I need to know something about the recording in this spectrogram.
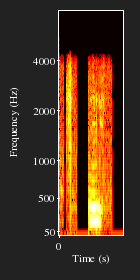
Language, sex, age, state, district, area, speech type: Santali, male, 18-30, Jharkhand, Pakur, rural, conversation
